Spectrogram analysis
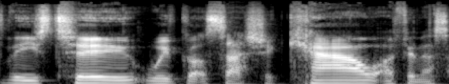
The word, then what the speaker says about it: Calle: Now, obviously above these two, we've got Sasha Calle.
